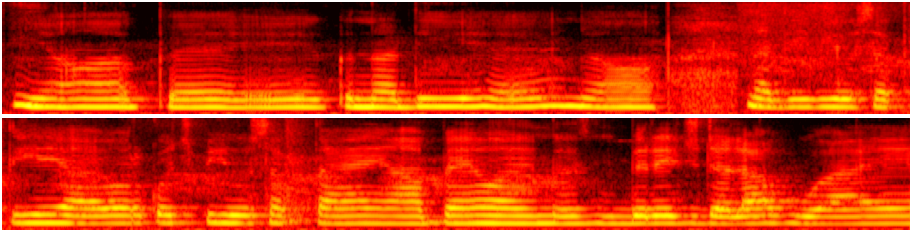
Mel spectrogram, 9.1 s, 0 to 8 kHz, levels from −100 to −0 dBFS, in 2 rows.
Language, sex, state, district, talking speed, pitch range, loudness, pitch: Hindi, female, Chhattisgarh, Kabirdham, 160 wpm, 200-210 Hz, -32 LUFS, 205 Hz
